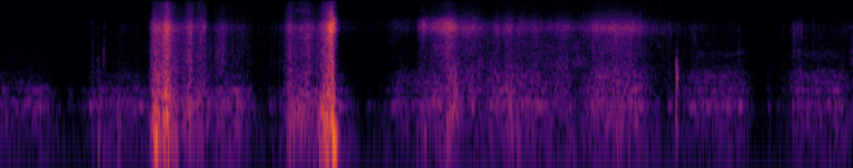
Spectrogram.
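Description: Handling noise as a CD booklet is taken out and opened: two sharp knocks about one and a half and three seconds in, then paper rustling, with a small click near the end.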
